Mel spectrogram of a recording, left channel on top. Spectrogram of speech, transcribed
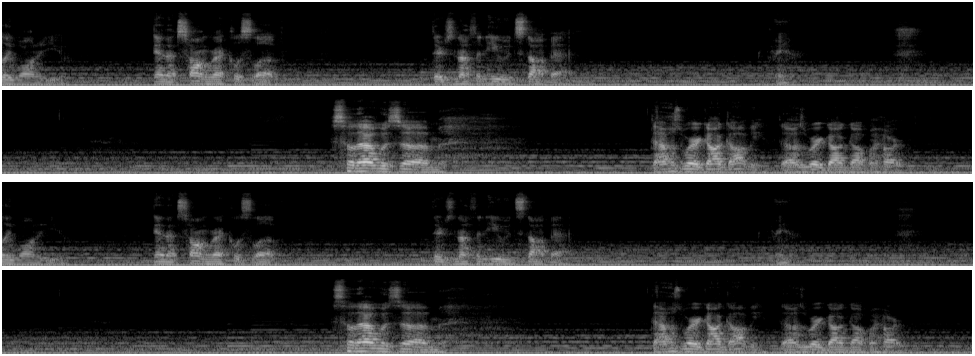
wanted you. And that song Reckless Love, there's nothing he would stop at. Man. So that was where God got me. That was where God got my heart.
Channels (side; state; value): both; normal; correlation 0.76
